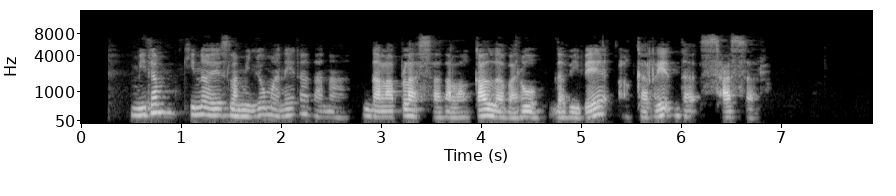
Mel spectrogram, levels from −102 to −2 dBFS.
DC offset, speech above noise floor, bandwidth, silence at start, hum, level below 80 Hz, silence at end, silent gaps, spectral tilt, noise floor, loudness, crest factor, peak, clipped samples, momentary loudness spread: under 0.1%; 63 dB; 8 kHz; 0.5 s; none; -66 dBFS; 1.1 s; none; -5 dB/octave; -89 dBFS; -26 LUFS; 24 dB; -4 dBFS; under 0.1%; 14 LU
